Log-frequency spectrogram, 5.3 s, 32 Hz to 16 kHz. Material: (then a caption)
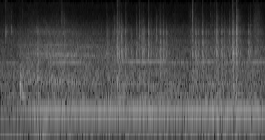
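Bread. Gluten-free ciabatta loaves are tapped after about 25 minutes of convection baking at 425°F to check whether they are done, giving a series of dull, short taps over a steady low hum. They feel like bricks but don't sound hollow, so they are judged underbaked and go back in the oven for about five more minutes.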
